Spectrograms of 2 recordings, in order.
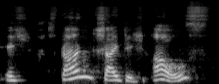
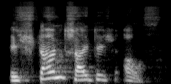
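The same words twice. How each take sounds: First: The pitch rises slightly at the end. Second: The pitch falls at the end. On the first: The sentence continues. "because I've raised my intonation slightly" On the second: The sentence is finished. "Sentence over"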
